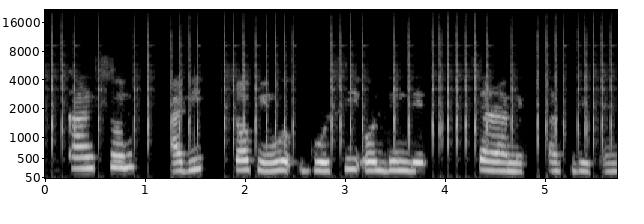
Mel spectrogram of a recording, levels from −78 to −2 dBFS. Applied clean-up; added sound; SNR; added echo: none; Typing; 10 dB; none.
